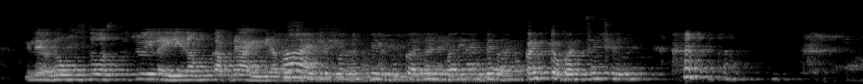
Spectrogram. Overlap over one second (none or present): present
